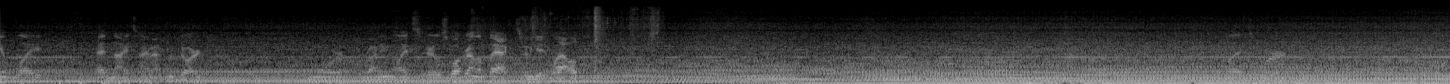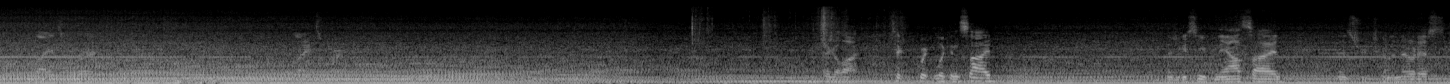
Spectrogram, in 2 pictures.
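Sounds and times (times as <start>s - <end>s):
motor running: 0.0s - 29.0s.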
